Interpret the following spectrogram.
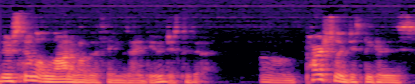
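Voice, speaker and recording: A man with an American accent talks very fast, his intonation lively and his voice somewhat breathy. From USA, Michigan. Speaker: action film actor and martial artist. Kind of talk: interview answer.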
